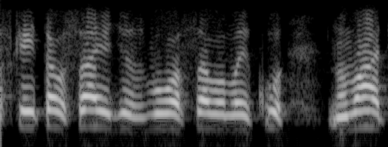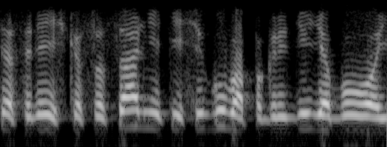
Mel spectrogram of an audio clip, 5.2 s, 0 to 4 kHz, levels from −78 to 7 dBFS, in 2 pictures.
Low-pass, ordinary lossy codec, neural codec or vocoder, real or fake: 3.6 kHz; Opus, 24 kbps; none; real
